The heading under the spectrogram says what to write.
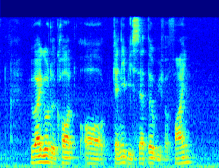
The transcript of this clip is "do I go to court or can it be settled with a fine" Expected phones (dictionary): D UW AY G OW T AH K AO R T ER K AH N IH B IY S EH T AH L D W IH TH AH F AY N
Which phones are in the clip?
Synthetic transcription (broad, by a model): D UW AY G OW T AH K AO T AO K AH N IH B IY S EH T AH D W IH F AH F AY N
